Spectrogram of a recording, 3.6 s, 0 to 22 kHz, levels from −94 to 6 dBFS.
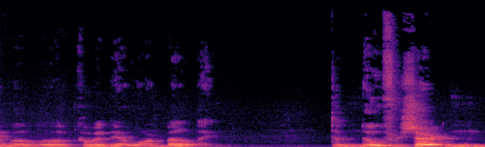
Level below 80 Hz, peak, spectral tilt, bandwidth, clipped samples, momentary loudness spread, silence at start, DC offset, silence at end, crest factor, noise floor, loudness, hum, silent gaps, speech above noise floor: -58 dBFS; -2 dBFS; -6.5 dB/octave; 19.5 kHz; under 0.1%; 12 LU; 0 s; under 0.1%; 0 s; 20 dB; -63 dBFS; -21 LUFS; none; none; 42 dB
